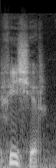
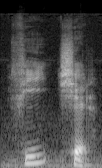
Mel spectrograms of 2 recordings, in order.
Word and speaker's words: Fisher: vamos a llamar el coeficiente de asimetría de fiser Cómo se pronuncia esta palabra Fisher listo leamos un poco la teoría es el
